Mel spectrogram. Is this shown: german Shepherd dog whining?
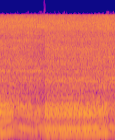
no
